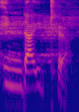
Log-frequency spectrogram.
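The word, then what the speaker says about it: indict: इंडिक्ट नहीं होता है यह सी य साइलेंट है और आई का प्रोनंसिएशन य ई नहीं आई ही है ठीक है और प्रन इसका इनडाइन ही कहा ना जिंदगी भर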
